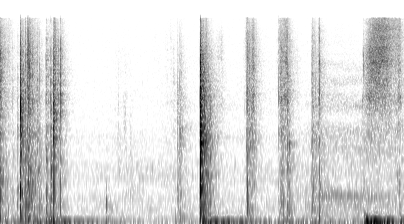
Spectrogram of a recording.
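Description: Tarot cards being drawn from a deck and laid on a table: a few sharp flicks and snaps of card stock, the loudest a single snap about two seconds in, then a brief rustle near the end.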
